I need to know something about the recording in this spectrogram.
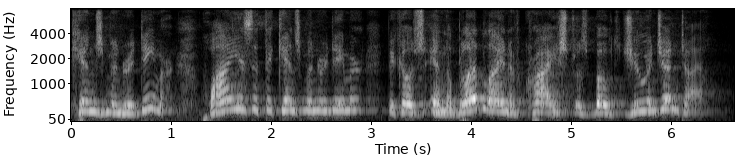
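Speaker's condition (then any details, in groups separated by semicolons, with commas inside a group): Hoarseness after vocal cord surgery; hoarse voice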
